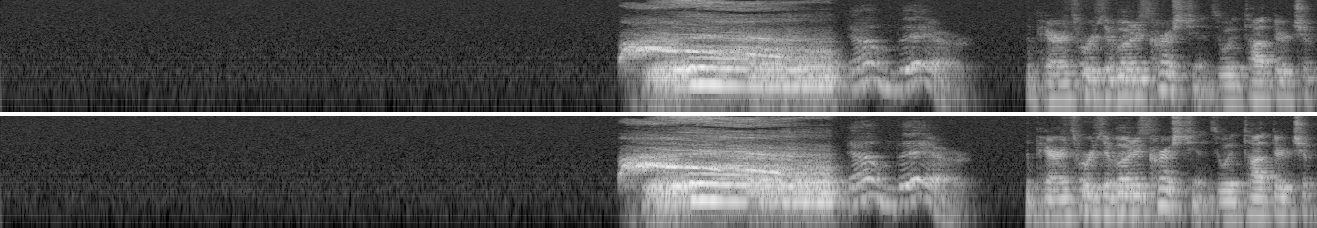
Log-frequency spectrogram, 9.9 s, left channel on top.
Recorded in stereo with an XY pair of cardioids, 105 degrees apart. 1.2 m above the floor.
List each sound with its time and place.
4.6 s a scream: 40° right, 3 m; by 6.2 s 50° right, 1.1 m
6.3 s a man speaking: 45° right, 2 m
7.7 s a man speaking: 65° right, 2.0 m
